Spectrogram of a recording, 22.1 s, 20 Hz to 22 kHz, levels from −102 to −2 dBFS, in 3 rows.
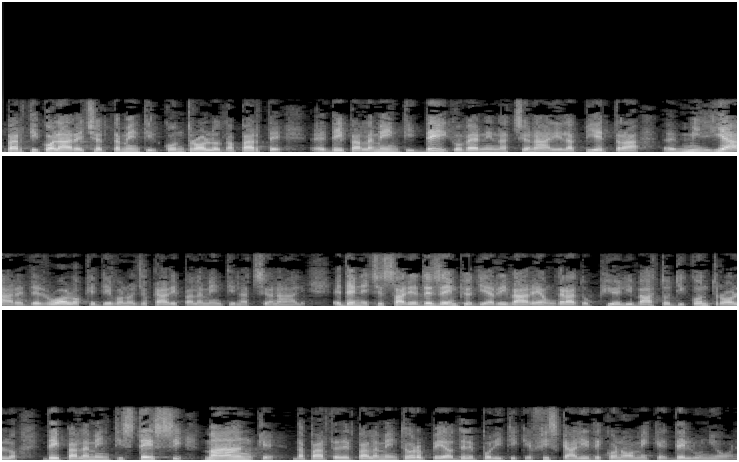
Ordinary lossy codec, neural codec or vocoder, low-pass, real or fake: none; none; none; real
